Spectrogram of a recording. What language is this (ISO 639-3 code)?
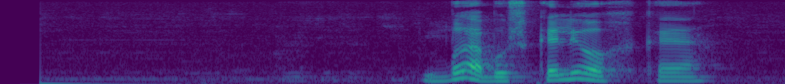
rus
